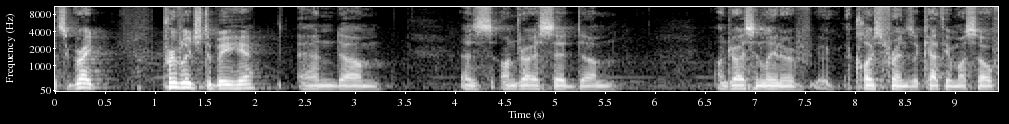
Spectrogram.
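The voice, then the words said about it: Australian English accent. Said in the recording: “My Australian English accent I understand is not that easy to understand”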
